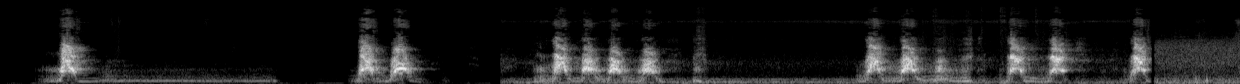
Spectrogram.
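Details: Samoyed dog, filmed alongside a cat, giving sharp, short barks: two single barks, then a quick run of four, and later a further cluster of barks, over a steady low hum.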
